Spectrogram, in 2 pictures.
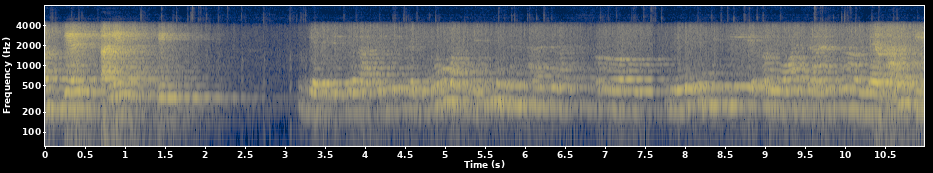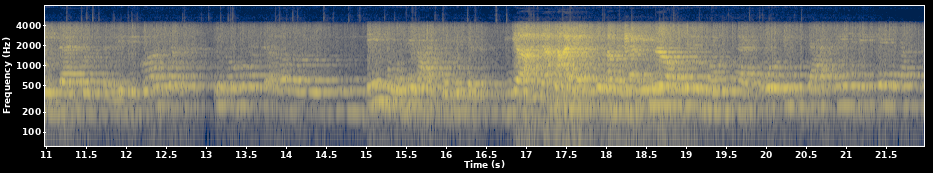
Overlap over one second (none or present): present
